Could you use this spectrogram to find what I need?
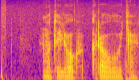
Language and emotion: Russian, neutral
